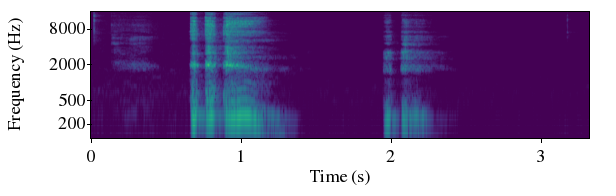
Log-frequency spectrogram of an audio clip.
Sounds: Throat clearing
